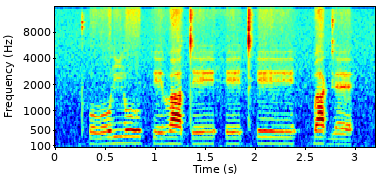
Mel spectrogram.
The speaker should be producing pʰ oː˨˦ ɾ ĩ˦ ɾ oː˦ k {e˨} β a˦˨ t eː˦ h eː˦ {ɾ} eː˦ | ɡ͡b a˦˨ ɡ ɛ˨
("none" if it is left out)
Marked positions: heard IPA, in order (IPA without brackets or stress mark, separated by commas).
e˨˦, tʰ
